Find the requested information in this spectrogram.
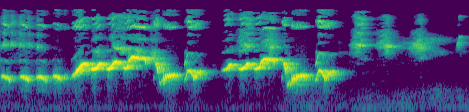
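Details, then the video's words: Oriental magpie-robin masteran with full isian: short whistled notes lead into two rising, warbling phrases that climb and then drop, followed by soft scattered high notes. "MASTERAN Murai Batu FULL ISIAN , Murai manapun AUTO NYAUT mendengarnya"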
